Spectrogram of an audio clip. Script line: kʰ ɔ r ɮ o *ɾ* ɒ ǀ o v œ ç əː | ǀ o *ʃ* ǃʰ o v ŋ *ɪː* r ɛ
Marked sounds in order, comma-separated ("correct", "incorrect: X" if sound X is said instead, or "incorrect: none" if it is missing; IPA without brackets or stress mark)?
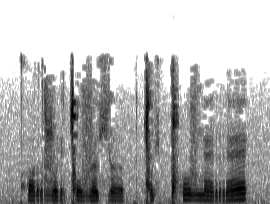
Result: incorrect: ɾʲ, incorrect: ç, incorrect: ɛː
